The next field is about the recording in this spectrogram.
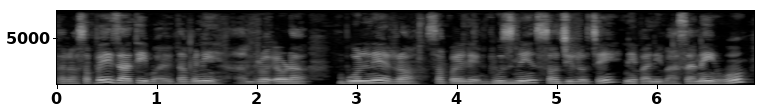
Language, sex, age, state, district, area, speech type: Nepali, female, 30-45, West Bengal, Kalimpong, rural, spontaneous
